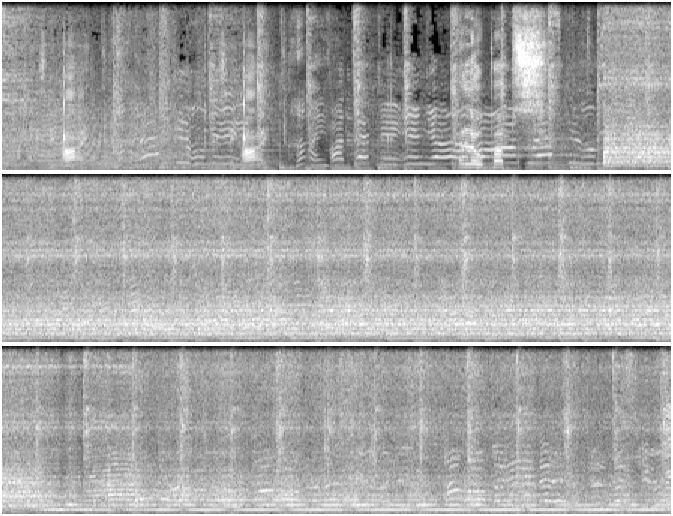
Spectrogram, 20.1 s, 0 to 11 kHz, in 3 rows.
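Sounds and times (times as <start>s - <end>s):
soul song with steady beat: 0.0s - 20.0s
woman singing: 1.1s - 6.0s, 14.3s - 20.0s
turboprop engines droning: 6.0s - 20.0s.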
